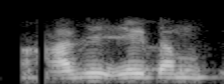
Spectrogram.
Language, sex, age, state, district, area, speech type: Hindi, male, 60+, Rajasthan, Karauli, rural, conversation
